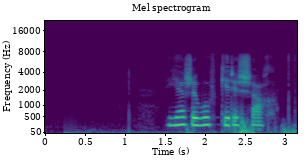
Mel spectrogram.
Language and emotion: Russian, neutral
